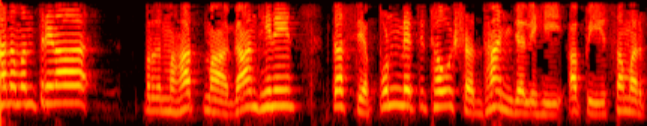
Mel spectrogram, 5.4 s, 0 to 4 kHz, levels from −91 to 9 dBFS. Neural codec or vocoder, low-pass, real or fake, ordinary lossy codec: none; 3.6 kHz; real; none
